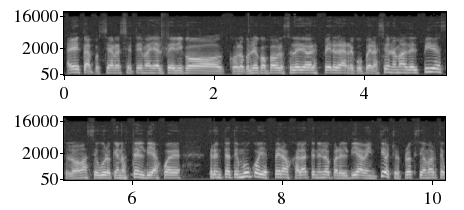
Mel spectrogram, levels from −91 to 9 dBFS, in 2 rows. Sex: male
